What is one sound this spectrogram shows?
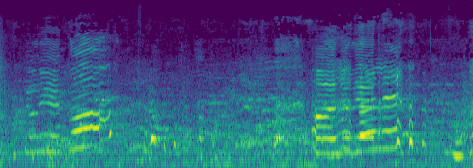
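Young women laugh loudly and happily close by.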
